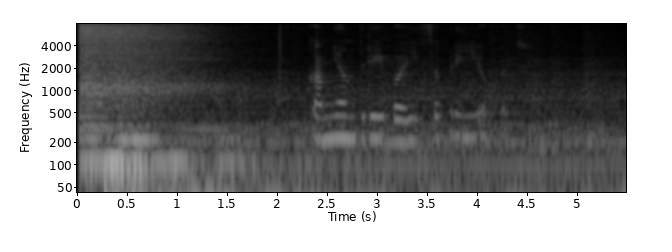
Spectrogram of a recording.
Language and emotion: Russian, sad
